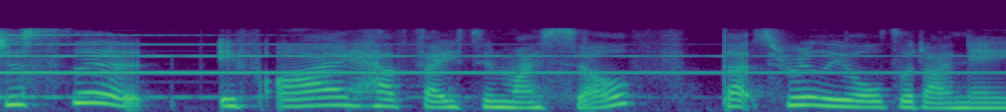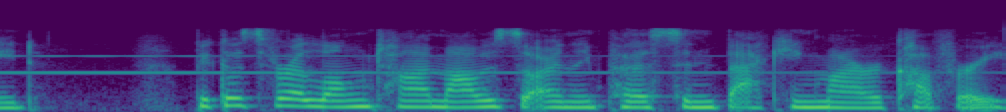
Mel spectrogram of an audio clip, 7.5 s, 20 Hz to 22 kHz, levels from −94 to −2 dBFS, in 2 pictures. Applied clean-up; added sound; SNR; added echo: none; Musical instrument; 13 dB; none.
